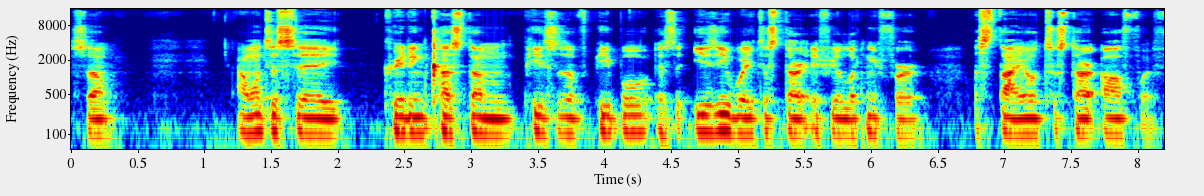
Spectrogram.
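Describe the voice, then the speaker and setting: Pitched fairly low, a man talks in a normal speaking voice at a moderate pace. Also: ordinary pitch variation. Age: young. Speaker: artist and art tutorial youtuber. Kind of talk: tutorial. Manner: casual, conversational.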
